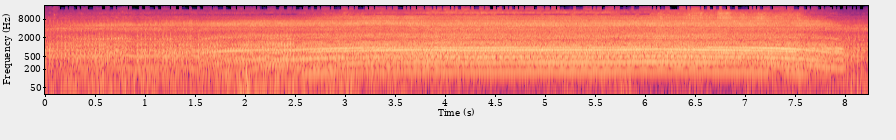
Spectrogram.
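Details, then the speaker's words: Champion string trimmer two-stroke, no choke, started by priming fuel: catches and climbs straight to a steady high buzz, holds a few seconds, then sags and dies; stalls after revving because the choke is missing. "And there goes the die. That's amazing. Try it again. Fire it up. Damn it. And it's about to die. What in the world is going on?"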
